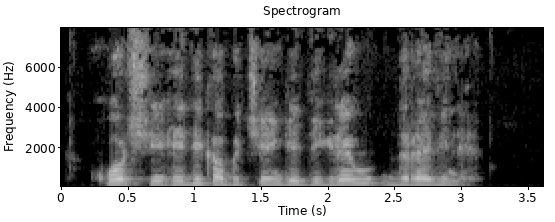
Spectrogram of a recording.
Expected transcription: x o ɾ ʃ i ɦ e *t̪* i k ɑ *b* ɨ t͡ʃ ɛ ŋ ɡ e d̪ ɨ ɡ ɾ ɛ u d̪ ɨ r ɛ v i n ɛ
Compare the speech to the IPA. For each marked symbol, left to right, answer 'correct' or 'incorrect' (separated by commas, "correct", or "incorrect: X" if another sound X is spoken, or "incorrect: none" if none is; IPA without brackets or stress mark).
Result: incorrect: d̪, correct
